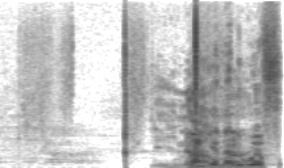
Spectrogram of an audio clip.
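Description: A short pause, then a single sharp click about a second in, followed by a man speaking.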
